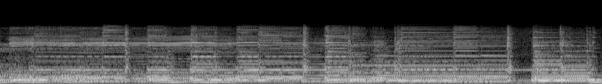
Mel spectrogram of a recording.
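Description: Acoustic guitar strummed in a steady rhythm, playing the chords of a worship song between sung lines, with a brief drop in level about five seconds in.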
